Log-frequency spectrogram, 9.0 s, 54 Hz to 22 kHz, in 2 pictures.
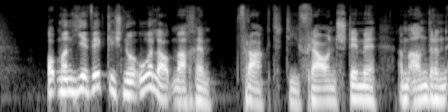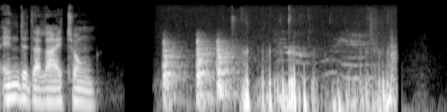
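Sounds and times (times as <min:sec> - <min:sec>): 
speech: 0:00.5 - 0:05.5
knocking on a hotel room door: 0:06.1 - 0:07.0.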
